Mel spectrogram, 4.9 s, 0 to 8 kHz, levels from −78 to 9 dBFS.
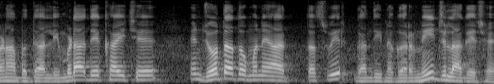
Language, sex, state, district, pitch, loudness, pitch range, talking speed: Gujarati, male, Gujarat, Gandhinagar, 140 Hz, -18 LUFS, 115-160 Hz, 180 wpm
